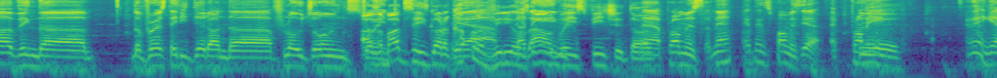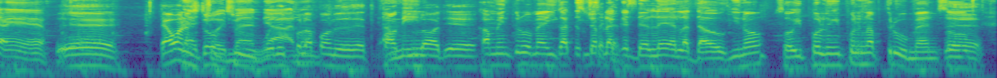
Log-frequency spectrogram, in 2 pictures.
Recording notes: Live from the beach, coming to you live with some sand between our toes. Recorded at Sun Wild Coast.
